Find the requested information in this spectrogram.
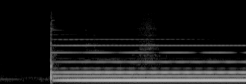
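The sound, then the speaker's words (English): A meditation chime is struck once, a bright attack followed by a steady, sustained ringing tone with layered overtones that holds loudly without fading. No one speaks. “Allow the sound of the chime to call you to presence.”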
